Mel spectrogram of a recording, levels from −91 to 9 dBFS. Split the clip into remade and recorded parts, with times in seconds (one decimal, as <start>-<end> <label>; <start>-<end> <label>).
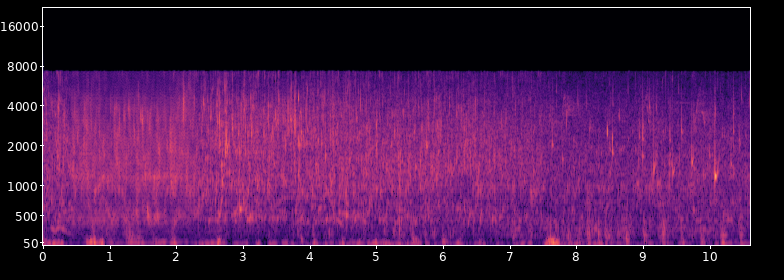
0.0-0.4 recorded; 0.4-2.3 remade; 2.3-10.6 recorded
